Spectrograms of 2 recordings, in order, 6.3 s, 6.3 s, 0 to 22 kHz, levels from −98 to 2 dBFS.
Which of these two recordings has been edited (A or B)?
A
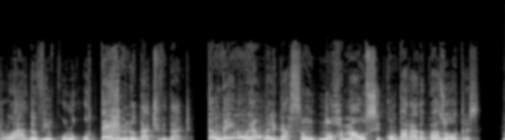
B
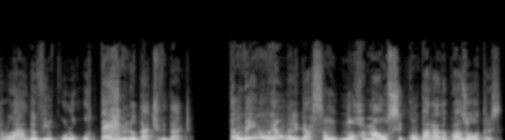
A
